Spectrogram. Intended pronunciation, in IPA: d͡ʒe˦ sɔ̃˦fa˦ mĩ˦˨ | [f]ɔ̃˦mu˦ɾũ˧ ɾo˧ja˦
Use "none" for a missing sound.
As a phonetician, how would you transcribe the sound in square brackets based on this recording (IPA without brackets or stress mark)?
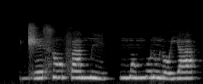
m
